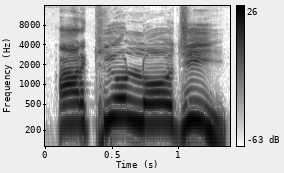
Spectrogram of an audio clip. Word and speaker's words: archaeology: उसके बाद देखिए लिखा रहता है ARCHAEOLOGY, इसको हम लोग पढ़ते हैं आर्कियोलॉजी।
